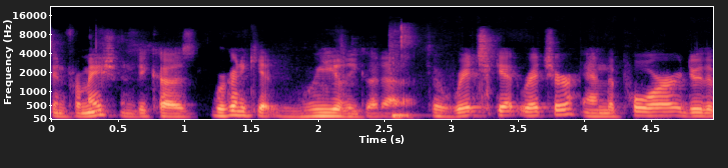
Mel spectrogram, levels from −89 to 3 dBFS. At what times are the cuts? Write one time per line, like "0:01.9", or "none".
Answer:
0:01.1
0:02.7
0:04.0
